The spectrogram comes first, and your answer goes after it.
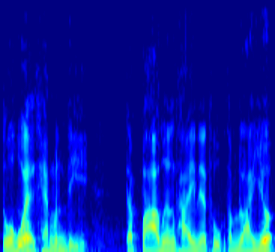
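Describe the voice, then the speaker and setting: In a muffled recording, a man heading a conservation foundation recounts things casually and bluntly, now and then imitating officials he quotes. His voice sits on the low side, brisk, with lively intonation.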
